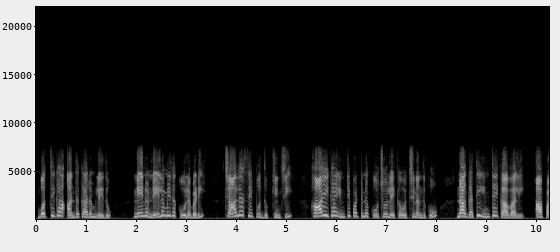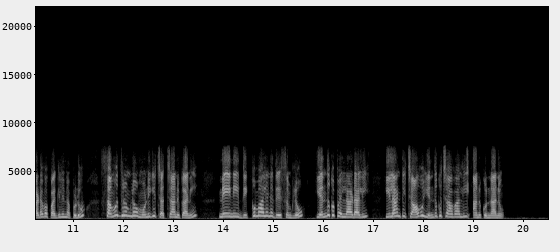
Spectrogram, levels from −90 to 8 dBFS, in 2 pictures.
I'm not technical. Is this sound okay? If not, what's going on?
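Yes, this speech recording has no technical faults; it sounds like it went through the AMR wideband (HD Voice) phone codec at a high-quality setting, so it works as a normal HD Voice call would and simply carries nothing above about 7.5 kHz.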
